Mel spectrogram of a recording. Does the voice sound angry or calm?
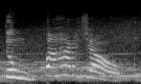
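angry. It is said in an angry tone. Leave this place right now. "if you are really angry with someone ... change your tone"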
